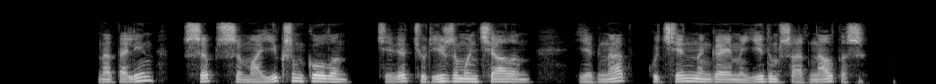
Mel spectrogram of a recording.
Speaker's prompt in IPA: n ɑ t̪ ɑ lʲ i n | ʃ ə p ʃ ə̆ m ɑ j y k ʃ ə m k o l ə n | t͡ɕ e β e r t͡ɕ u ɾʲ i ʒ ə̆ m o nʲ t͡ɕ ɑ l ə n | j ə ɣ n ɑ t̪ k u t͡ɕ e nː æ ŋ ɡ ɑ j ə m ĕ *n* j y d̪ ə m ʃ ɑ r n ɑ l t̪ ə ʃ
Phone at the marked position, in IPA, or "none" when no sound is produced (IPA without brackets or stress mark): none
